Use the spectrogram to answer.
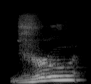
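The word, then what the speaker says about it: Jrue: And so, for those of you who hear Drew and think to yourselves, well, you know, but it's spelled different. Yeah, I know the J names. Think Drew Holiday.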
